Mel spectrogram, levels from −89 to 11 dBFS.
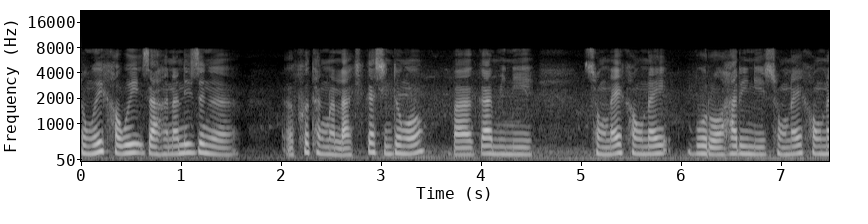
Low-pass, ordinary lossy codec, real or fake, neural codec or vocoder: none; none; real; none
